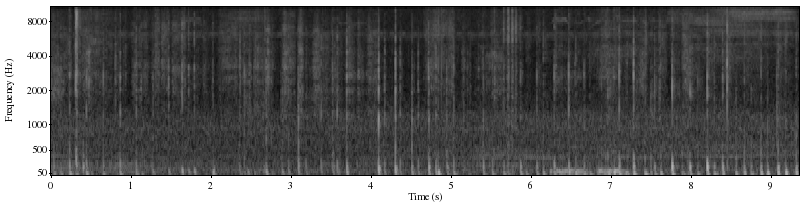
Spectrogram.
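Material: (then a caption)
Plastic. Fingertips tap the top surface of a plastic frisbee disc held flat and tilted, producing a long run of quick, dull, low taps that die away almost instantly. Around the middle of the clip the tapping briefly blurs into a denser, rumbling patter before returning to separate taps.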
